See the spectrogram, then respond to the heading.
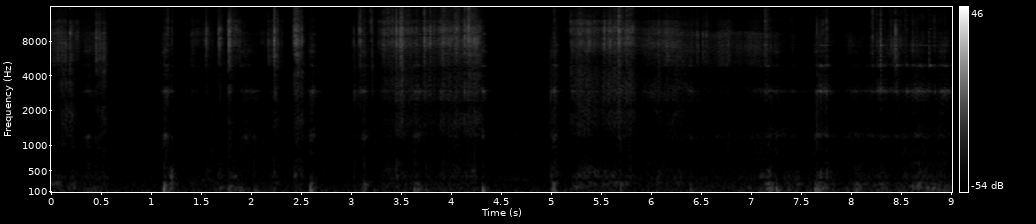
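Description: A large hollow ceramic vase lying on its side, with a glossy glaze and a rough sandy band, is scratched with long acrylic nails. Dry scraping and rasping strokes mix with sharp clicks and taps, bright and hissy up high with short, dull knocks underneath, and almost no ring after each contact.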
